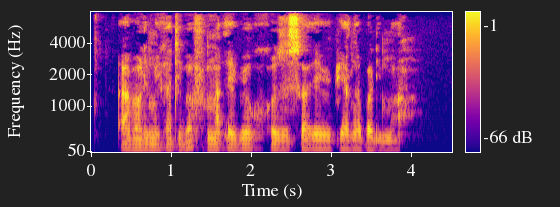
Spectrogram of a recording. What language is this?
Ganda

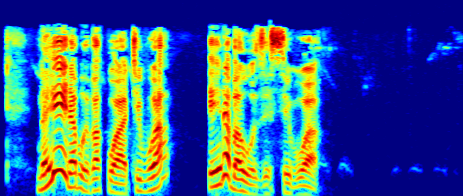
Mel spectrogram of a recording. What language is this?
Ganda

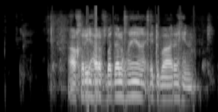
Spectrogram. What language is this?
Indus Kohistani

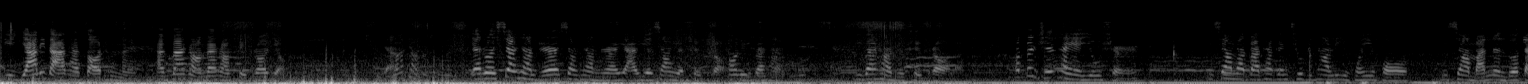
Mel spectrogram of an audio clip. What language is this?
Chinese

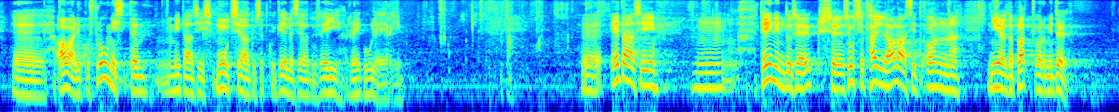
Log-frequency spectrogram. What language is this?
Estonian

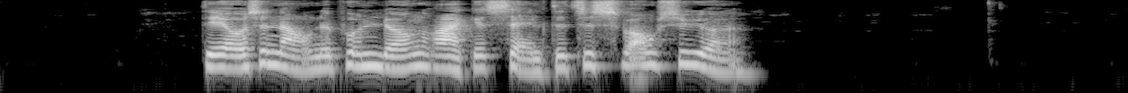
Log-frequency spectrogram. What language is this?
Danish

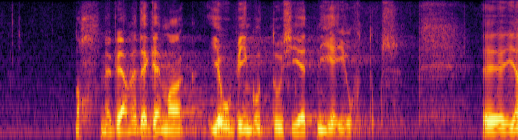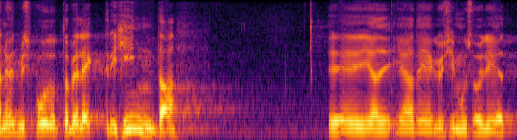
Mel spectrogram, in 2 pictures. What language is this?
Estonian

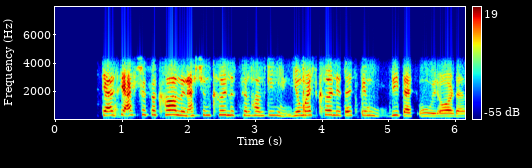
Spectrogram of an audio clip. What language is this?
Kashmiri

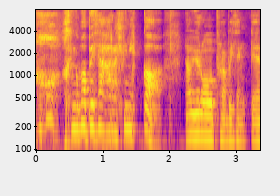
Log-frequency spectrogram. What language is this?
Welsh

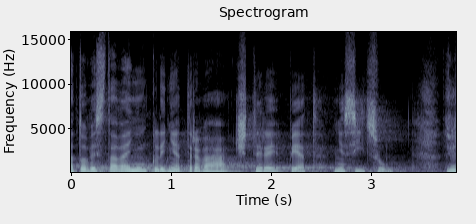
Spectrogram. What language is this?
Czech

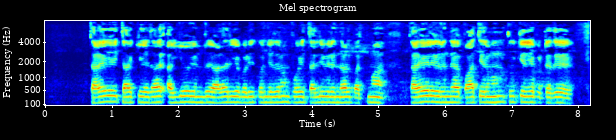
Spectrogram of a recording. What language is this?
Tamil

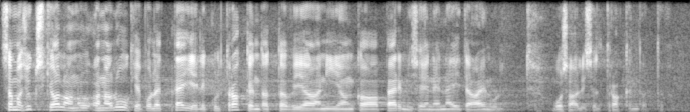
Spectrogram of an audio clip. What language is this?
Estonian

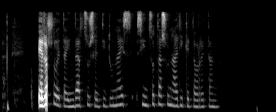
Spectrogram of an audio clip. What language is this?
Basque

